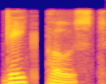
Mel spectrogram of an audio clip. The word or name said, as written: gatepost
